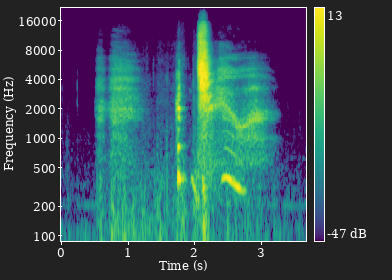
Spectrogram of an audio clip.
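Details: Single sneeze after an indrawn breath, sharp and explosive with a trailing voiced release, preceded by complaint that it tickles badly; an ordinary sneeze.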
